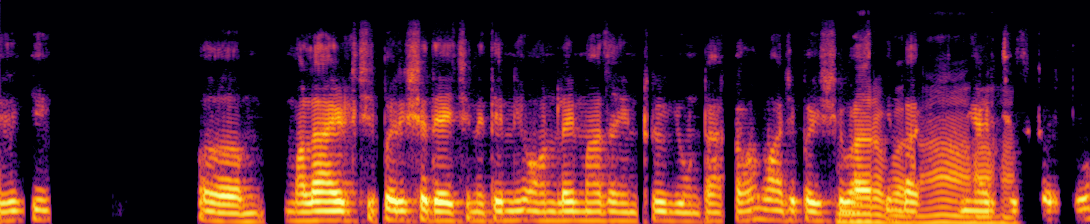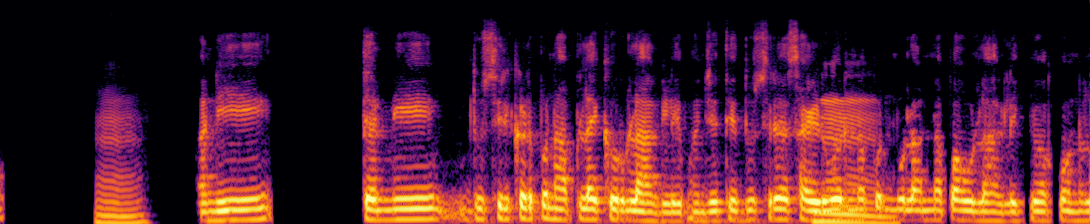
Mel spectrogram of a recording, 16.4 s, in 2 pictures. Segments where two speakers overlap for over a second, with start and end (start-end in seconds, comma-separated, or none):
6.4-7.6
